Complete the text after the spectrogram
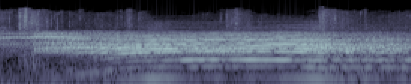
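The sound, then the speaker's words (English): A cow lets out one long, loud moo that holds steady for about two seconds, with a rich harmonic drone and no speech. “She is a good-looking cow.”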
